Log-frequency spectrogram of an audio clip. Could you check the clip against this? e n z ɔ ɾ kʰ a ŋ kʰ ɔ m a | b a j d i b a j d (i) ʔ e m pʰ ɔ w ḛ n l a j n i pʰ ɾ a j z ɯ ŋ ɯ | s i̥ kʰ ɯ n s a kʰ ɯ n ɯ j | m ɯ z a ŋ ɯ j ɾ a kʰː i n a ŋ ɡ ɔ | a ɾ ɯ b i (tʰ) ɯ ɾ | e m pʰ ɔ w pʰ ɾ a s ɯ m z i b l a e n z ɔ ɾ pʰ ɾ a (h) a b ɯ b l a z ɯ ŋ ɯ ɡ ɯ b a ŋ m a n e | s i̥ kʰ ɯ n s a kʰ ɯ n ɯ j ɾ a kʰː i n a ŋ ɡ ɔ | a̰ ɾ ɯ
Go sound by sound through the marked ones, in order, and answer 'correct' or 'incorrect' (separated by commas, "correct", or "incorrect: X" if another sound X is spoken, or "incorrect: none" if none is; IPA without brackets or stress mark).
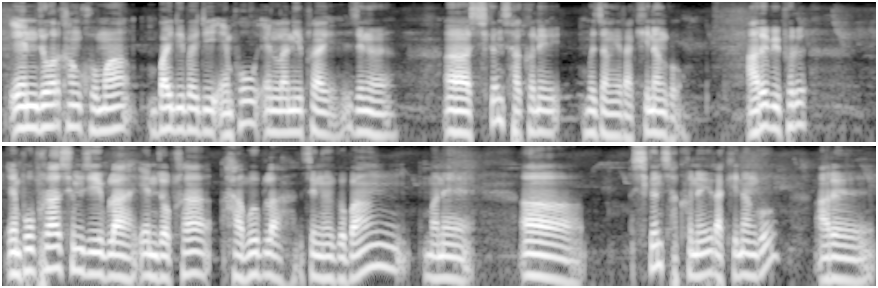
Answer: correct, incorrect: pʰ, correct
